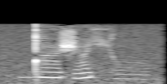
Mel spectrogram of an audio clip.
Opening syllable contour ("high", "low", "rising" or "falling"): high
